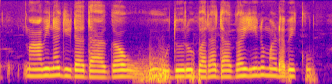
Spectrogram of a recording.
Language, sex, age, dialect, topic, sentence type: Kannada, female, 18-24, Dharwad Kannada, agriculture, question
